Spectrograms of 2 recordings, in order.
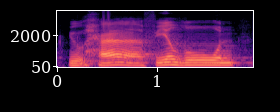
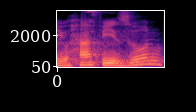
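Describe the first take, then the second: First: The z sound is heavy and thick. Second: The z sound is light and thin. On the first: The speaker calls it right. "lebih tebal lagi" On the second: The speaker calls it wrong. "kurang tebal"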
